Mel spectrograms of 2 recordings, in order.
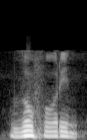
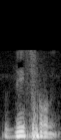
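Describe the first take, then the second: First: Both syllables of the stem have a u vowel. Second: The stem has i, with no vowel after f. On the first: "dengan mendhamah huruf dhadnya dan huruf fa-nya" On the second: "mengkasrah huruf dhad dan mensukun huruf fa menjadi dhifrun"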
